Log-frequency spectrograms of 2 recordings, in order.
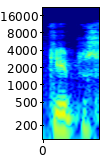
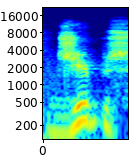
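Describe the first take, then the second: First: It begins with a hard G sound. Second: It begins with a soft J sound. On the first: The speaker calls it wrong. "not gibbs like goblets" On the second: The speaker calls it right. "like giblets"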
